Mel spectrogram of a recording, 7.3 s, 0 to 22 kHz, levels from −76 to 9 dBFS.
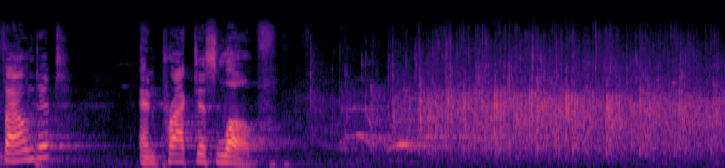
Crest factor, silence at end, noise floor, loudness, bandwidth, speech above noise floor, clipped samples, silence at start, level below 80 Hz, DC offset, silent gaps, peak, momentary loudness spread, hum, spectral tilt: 22 dB; 0 s; -54 dBFS; -26 LUFS; 15.5 kHz; 32 dB; under 0.1%; 0 s; -66 dBFS; under 0.1%; none; -6 dBFS; 20 LU; none; -3 dB/octave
